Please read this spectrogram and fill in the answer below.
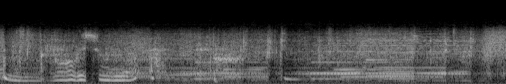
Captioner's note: door Opening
